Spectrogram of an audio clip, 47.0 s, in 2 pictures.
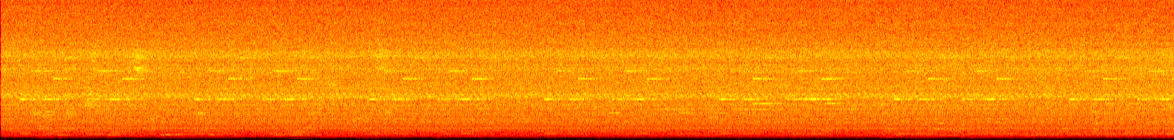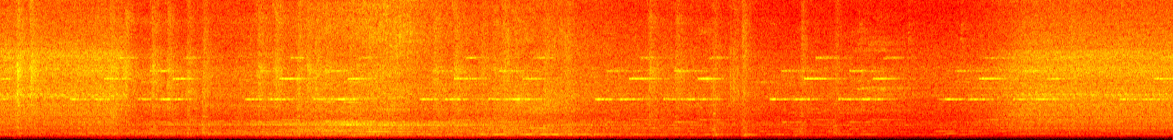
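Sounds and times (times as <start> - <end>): electric train braking: 0.2 - 46.9
on-off electronic tone: 24.8 - 41.6
wheel and brake squeal: 28.4 - 38.1.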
